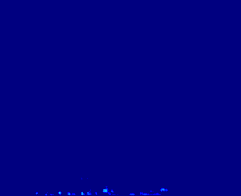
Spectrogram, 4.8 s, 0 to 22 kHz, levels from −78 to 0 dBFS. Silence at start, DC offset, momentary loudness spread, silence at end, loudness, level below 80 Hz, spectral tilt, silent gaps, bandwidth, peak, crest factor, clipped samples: 0.7 s; under 0.1%; 4 LU; 1.45 s; -65 LUFS; under -90 dBFS; -5.5 dB/octave; 0.83-0.89 s, 1.12-1.16 s, 1.55-1.60 s, 2.44-2.54 s, 2.72-2.79 s; 7 kHz; -48 dBFS; 20 dB; under 0.1%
